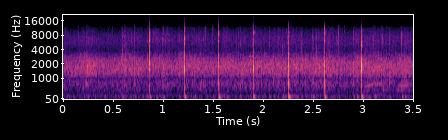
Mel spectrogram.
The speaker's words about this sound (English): And so one more time, clap every life group leader in our church. They are absolutely the champions.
